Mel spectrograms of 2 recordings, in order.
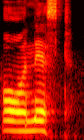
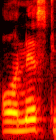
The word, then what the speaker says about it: honest: And honest, h is silent here and o is there, so o sound is coming, so honest man.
